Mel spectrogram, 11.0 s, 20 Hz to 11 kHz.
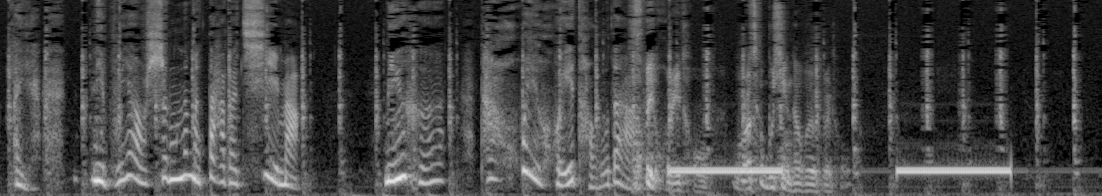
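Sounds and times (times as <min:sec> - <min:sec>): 
soft regular ticking: 0:00.0 - 0:11.0
speech: 0:00.2 - 0:03.2, 0:03.9 - 0:08.7
electronic telephone ringing in a living room: 0:06.7 - 0:08.1, 0:09.0 - 0:10.2.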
